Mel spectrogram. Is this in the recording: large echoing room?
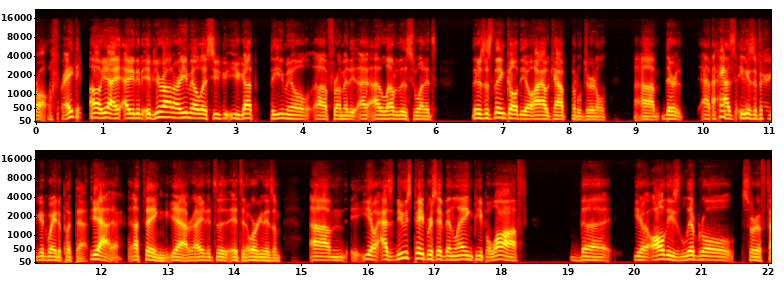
no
